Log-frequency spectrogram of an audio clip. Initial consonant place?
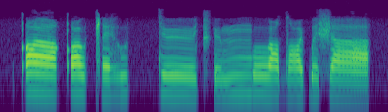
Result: uvular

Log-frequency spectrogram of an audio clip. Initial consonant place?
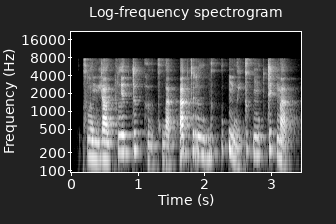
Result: velar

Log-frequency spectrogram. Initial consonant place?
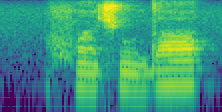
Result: labial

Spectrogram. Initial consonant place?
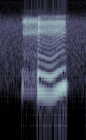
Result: glottal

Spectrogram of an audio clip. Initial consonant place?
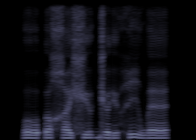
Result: glottal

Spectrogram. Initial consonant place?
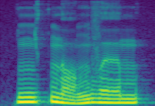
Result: palatal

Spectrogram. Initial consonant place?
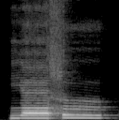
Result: palatal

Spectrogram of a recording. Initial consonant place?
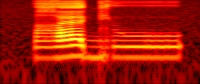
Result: uvular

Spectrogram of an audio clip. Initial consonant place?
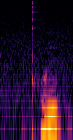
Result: velar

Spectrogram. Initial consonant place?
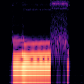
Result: alveolar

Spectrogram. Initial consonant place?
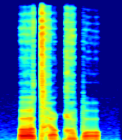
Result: alveolar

